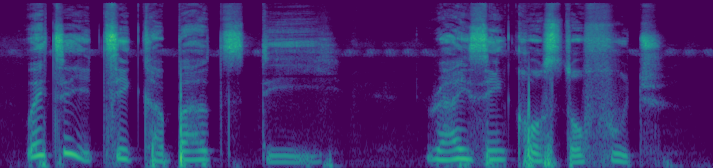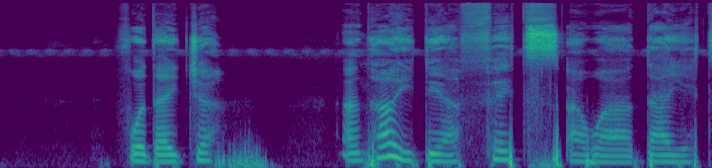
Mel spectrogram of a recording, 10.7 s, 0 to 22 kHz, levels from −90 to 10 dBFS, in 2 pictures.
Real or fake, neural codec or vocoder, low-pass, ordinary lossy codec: real; none; none; none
